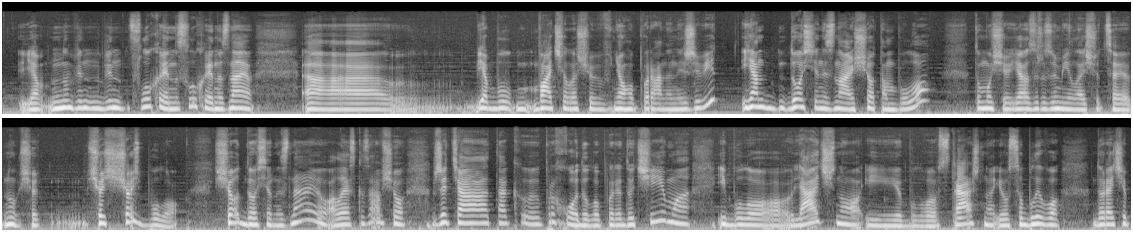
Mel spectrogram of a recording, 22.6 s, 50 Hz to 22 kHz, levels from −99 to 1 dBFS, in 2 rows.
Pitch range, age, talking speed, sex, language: 180-235 Hz, 20-39, 155 wpm, female, Ukrainian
